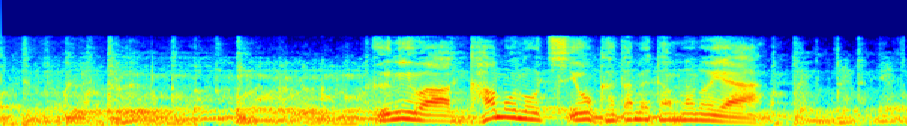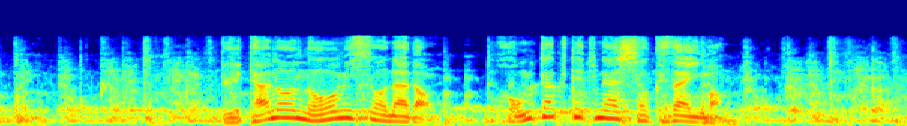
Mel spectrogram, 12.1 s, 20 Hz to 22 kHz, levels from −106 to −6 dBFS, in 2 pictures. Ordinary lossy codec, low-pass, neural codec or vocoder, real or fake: none; none; codec, 16 kHz, 4 kbps, FunCodec, trained on LibriTTS, 50 frames a second; fake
